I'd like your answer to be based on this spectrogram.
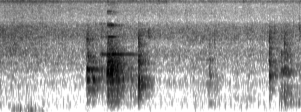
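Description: Carrots and cabbage tipped into a pan of fried chicken for chicken spaghetti, with a few clinks and scrapes of a utensil against the pan and a faint sizzle underneath, fairly quiet with no talking.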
